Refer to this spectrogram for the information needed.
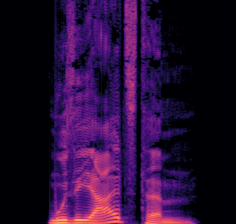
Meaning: strong dative masculine/neuter singular superlative degree of museal
- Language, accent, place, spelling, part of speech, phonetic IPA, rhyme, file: German, Germany, Berlin, musealstem, adjective, [muzeˈaːlstəm], -aːlstəm, De-musealstem.ogg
